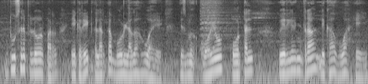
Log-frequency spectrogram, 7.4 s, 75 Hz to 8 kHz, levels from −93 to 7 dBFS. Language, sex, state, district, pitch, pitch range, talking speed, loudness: Hindi, male, Uttarakhand, Uttarkashi, 130 Hz, 120-145 Hz, 145 wpm, -18 LUFS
